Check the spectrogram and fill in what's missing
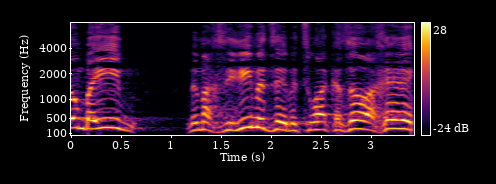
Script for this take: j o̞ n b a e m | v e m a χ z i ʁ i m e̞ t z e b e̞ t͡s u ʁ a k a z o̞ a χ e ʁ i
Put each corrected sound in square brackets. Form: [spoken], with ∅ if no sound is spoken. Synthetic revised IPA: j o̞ [m] b a [i] m | v e m a χ z i ʁ i m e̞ t z e b e̞ t͡s u ʁ a k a z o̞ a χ e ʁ [e]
